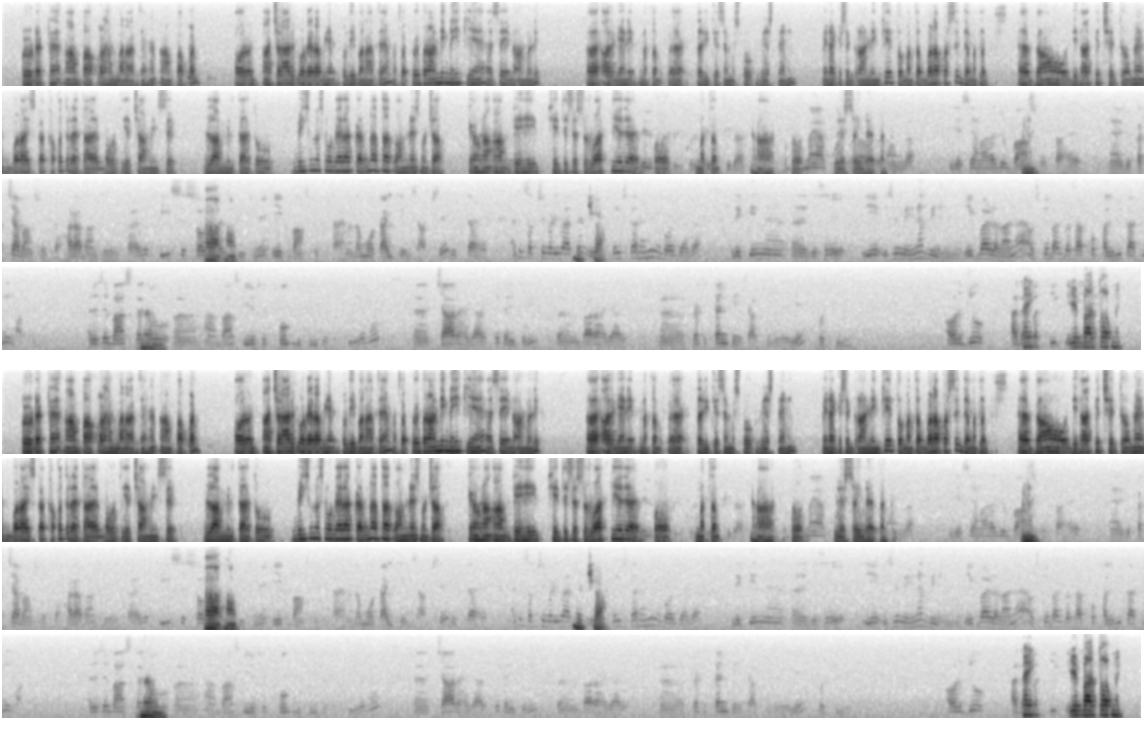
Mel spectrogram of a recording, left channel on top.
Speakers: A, on the right (about 60°); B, on the left (about 80°).
A: प्रोडक्ट है आम पापड़ हम बनाते हैं आम पापड़
B: बिल्कुल
A: और अचार वगैरह भी हम खुद ही बनाते हैं मतलब कोई ब्रांडिंग नहीं किए हैं ऐसे ही नॉर्मली ऑर्गेनिक मतलब अ, तरीके से हम उसको बेचते हैं बिना
B: बिल्कुल
A: किसी ब्रांडिंग
B: बिल्कुल
A: के तो मतलब बड़ा प्रसिद्ध है मतलब
B: हम्म
A: गांव देहात के क्षेत्रों में बड़ा इसका खपत रहता है बहुत ही अच्छा हमें इससे लाभ मिलता है तो बिजनेस वगैरह करना था तो हमने सोचा क्यों ना
B: हाँ, नहीं
A: आम
B: नहीं
A: के ही खेती से शुरुआत किया जाए तो
B: बिल्कुल बिल्कुल बड़ी
A: मतलब
B: अच्छी बात
A: हाँ
B: अब
A: तो
B: मैं आपको
A: ये सही
B: थोड़ा
A: रहता
B: और बताऊंगा
A: है
B: कि जैसे हमारा जो बांस
A: हम्म,
B: होता है अ, जो कच्चा बांस होता है हरा बांस जो होता है वो तीस से सौ
A: हाँ
B: रुपए
A: हाँ
B: के बीच में एक बांस बिकता है मतलब मोटाई के हिसाब से बिकता है अच्छा सबसे बड़ी बात है
A: अच्छा
B: रेट तो इसका नहीं है बहुत ज़्यादा लेकिन अ, जैसे ये इसमें मेहनत भी नहीं है एक बार लगाना उसके बाद बस आपको फल ही काटने हैं आप समझ लीजिए अब जैसे बांस का
A: हम्म
B: जो अ, हाँ बांस की जैसे थोक बिक्री जो होती है वो चार हज़ार से करीब-करीब अ, 12,000 अ, प्रति टन के हिसाब से जो है ये होती है। और जो अगरबत्ती
A: नहीं
B: के लिए
A: ये बात
B: हाँ,
A: तो आपने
